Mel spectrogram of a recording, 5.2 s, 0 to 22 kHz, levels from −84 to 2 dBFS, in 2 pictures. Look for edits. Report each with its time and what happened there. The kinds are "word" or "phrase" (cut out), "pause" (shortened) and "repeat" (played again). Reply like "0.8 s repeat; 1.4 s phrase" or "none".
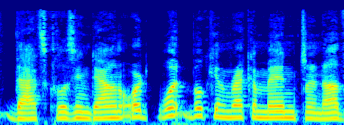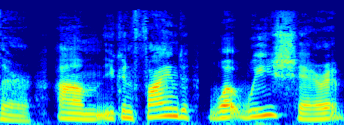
1.1 s word; 1.6 s word; 2.3 s word; 2.9 s pause; 4.1 s pause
